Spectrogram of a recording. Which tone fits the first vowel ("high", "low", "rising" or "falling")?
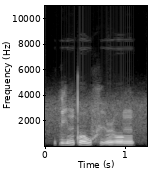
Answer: rising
